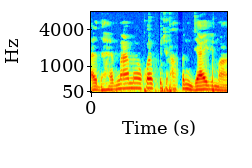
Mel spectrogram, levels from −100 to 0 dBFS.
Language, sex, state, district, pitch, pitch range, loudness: Maithili, male, Bihar, Purnia, 140 Hz, 120-175 Hz, -16 LUFS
